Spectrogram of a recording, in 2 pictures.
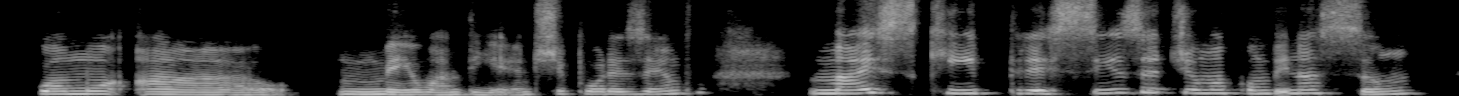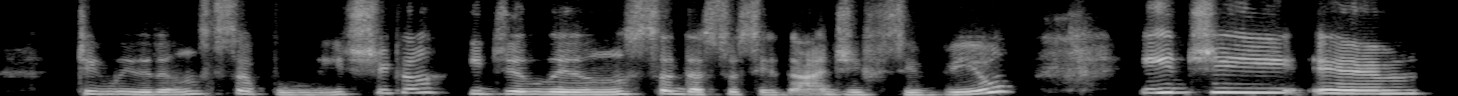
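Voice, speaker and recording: A woman speaks with an English accent at a very slow pace. Her pitch is fairly high and swings very widely. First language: English (speaking Portuguese). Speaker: political science professor. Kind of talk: Q&A answer; lecture. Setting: university event with audience. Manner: halting, many fillers.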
